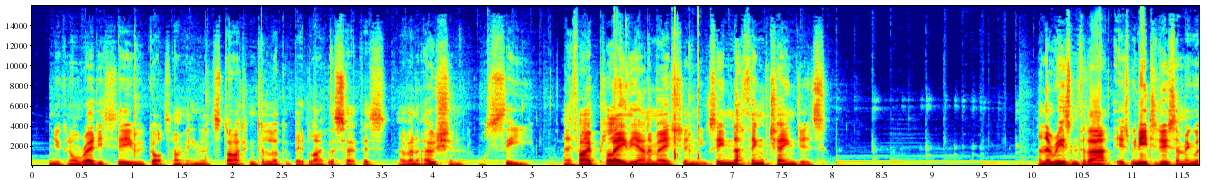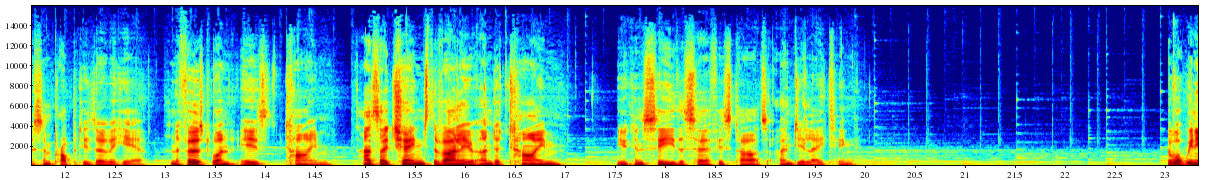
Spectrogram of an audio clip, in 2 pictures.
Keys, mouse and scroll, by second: 1.0 middle click, 2.5 scroll up 1, 4.9 click, 6.8 middle click, 9.6 click, 14.8 KP_Enter, 16.4 click.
